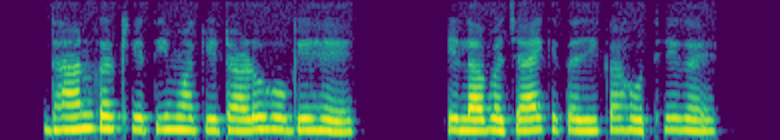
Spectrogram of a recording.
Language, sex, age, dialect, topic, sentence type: Chhattisgarhi, female, 25-30, Northern/Bhandar, agriculture, question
